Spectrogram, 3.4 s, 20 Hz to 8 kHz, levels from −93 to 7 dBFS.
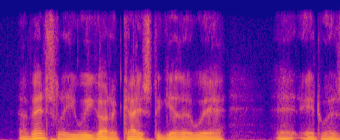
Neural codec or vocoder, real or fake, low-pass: none; real; 7.2 kHz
